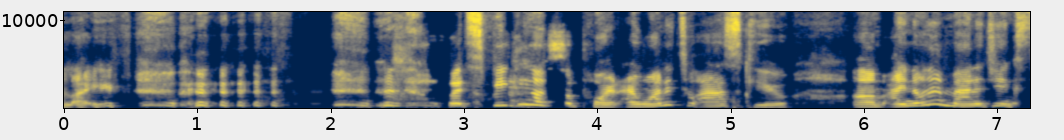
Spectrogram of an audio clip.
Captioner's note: laughs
